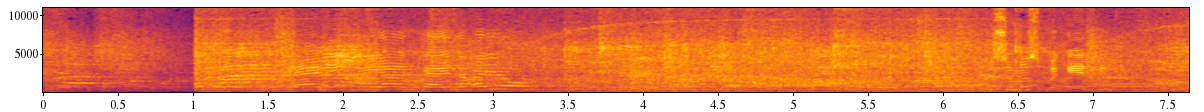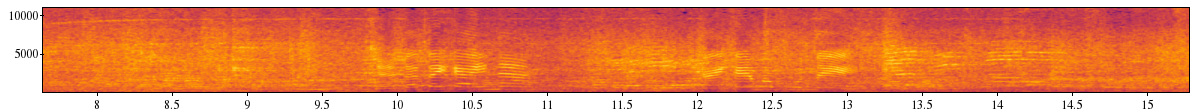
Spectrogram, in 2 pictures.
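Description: Children talk and chatter close by.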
